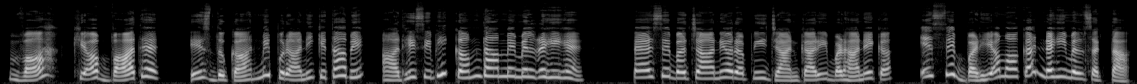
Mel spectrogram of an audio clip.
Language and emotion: Hindi, happy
